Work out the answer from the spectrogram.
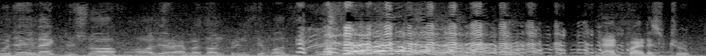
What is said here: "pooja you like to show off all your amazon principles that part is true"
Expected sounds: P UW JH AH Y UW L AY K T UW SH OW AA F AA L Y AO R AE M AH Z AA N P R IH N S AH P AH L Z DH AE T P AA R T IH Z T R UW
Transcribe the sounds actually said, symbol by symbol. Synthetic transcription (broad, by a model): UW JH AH Y UW L AY K T UW SH OW AA F AA L Y AO R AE M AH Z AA N P R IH N S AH P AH L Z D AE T P AA R T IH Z T R UW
